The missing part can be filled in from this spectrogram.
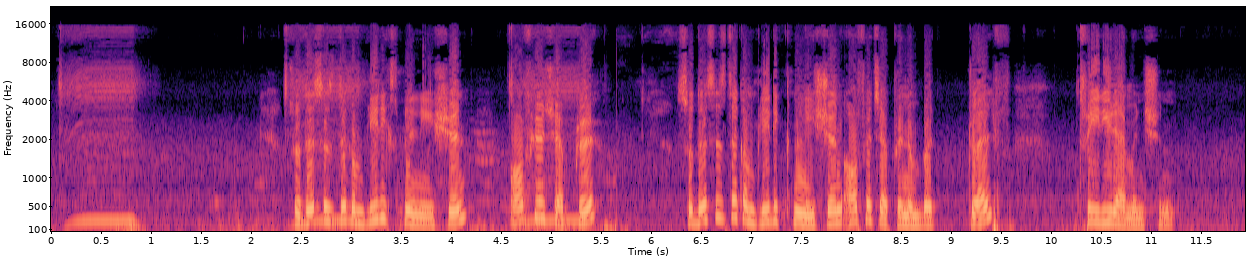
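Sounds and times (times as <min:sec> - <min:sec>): low background noise: 0:00.0 - 0:11.9
person humming: 0:04.6 - 0:05.6.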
